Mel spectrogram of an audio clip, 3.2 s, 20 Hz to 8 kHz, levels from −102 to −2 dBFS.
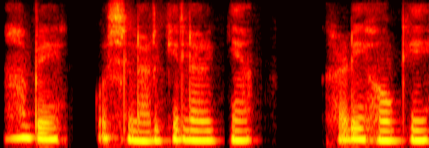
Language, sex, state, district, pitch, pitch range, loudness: Hindi, female, Uttar Pradesh, Etah, 210 Hz, 195-225 Hz, -33 LUFS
